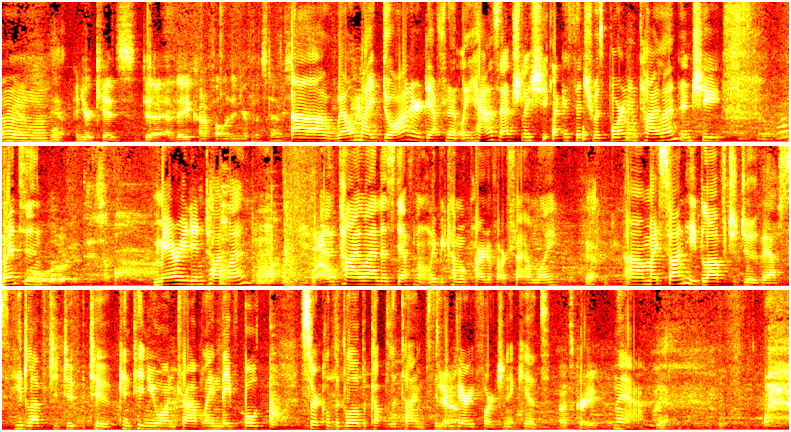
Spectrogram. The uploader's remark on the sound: At the 50th Anniversary event at UBC. This podcast was recorded during CUSO-VSO's 50th Anniversary Kick-off celebrations in Vancouver, BC.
